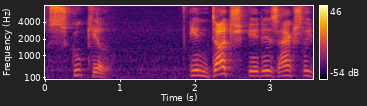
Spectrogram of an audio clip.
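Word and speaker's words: Schuylkill: that came up there it's pronounced skukil at least in Philadelphia they refer to that word the river the expressway as skukil in Dutch it is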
